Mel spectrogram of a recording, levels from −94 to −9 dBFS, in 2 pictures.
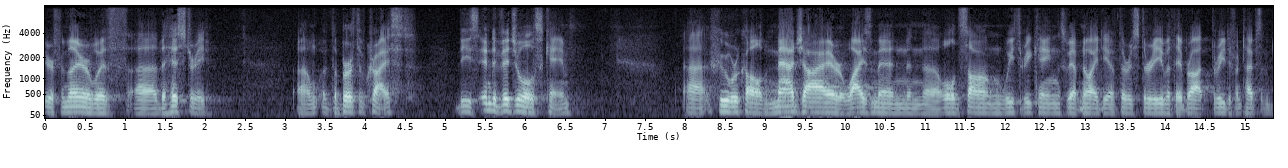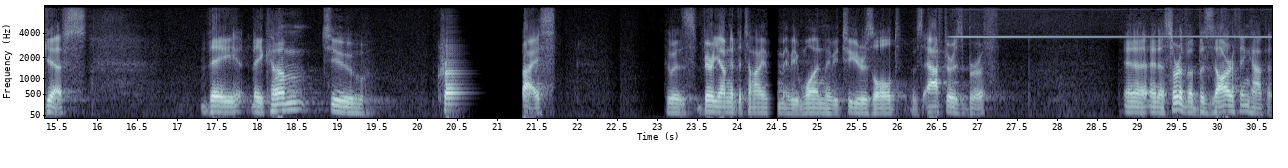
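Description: At 20.38 s packets were likely held up in transit and the jitter buffer ran dry, causing a call audio freeze. The receiver carries the last sound forward as a fading buzz that dies into about 560 ms of silence before the stream resumes at 21.34 s. The whole stall fills roughly 0.94 s. Nothing is lost, but the audio now plays that much later than before.

Part of that backlog is then discarded at once. At 21.70–21.73 s a skip ahead drops around half a second of audio, and the two sides are joined with a splice only 6 ms long. Playback jumps forward almost seamlessly, and a short stretch of content is simply gone.

From 22.78 to 24.31 s the jitter buffer still holds more audio than its target, so it performs a jitter buffer speed-up. It repeatedly removes short pitch-period slices, about 0.3 s in total, so the sound runs at 118% of normal speed with its pitch unchanged and comes across as noticeably hurried.

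A second, brief freeze follows at 24.37–24.53 s. Delivery again likely stalls for about 136 ms, including some 50 ms of silence, and the sound picks up where it left off.

From 26.59 s to the end, the loudspeaker-to-microphone loop is likely sitting right at the edge of oscillation. This produces a feedback whistle: a thin, steady 3.6 kHz tone about 10 dB below the main sound, swelling and fading slowly in level without building up. The tone sits inside a band that stops at 8 kHz, which fits a G.722 call codec at 64 kbps.

Overlapping the whistle, at 30.27–30.47 s, another speed-up trims about 0.1 s and briefly pushes the sound to 158% of normal speed near the very end.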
